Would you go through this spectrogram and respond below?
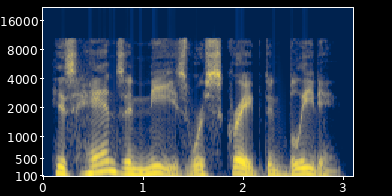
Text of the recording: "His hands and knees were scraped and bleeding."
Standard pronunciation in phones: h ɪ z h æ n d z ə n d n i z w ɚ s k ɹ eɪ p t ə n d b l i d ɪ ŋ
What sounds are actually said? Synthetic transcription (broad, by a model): h ɪ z h æ n d z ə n n i z w ɚ s k ɹ eɪ p t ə n b l i d ɪ ŋ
